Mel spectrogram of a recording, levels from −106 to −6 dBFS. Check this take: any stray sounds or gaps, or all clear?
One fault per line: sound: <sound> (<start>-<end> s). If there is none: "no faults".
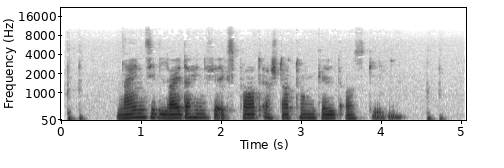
no faults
